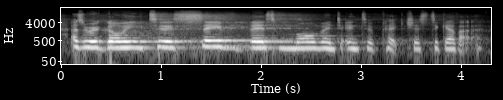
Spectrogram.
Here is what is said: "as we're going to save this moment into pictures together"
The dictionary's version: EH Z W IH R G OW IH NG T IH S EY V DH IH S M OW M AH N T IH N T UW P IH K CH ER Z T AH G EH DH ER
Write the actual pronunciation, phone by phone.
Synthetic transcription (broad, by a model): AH Z W IH R G OW IH NG T IH S EY V DH IH S M OW M AH N T IH N T UW P IH K CH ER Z T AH G EH DH ER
